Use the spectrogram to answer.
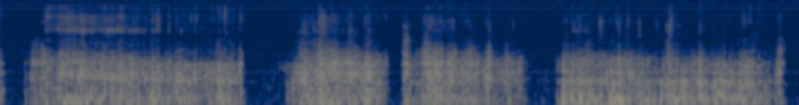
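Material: Foam.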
